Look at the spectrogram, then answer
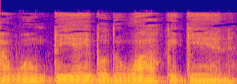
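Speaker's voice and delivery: ordinary delivery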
